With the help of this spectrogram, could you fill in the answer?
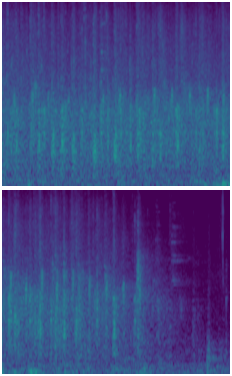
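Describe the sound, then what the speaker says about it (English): Steady audience applause at a New York immigrant conference plenary, dense continuous clapping from a large crowd that fades out near the end. "Please give her a round of applause."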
